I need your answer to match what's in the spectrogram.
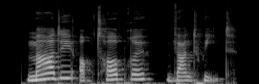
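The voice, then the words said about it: Bad put-on French accent. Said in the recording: “Please forgive the truly heinous French accent.”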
